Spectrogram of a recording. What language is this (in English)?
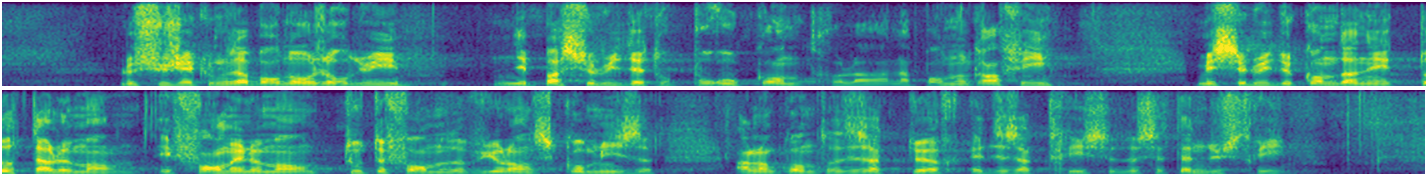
French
